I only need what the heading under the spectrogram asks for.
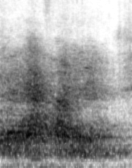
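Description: A live audience of mountain enthusiasts in Wolfratshausen shouts a greeting together in a loud, sustained cheer lasting about two seconds, many voices blending into a dense roar that fades slightly at the end.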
